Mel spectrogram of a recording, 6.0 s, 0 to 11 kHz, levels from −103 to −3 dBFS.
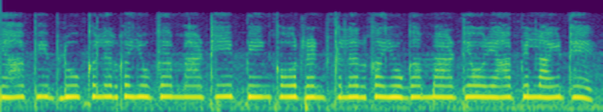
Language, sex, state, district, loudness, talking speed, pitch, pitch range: Hindi, female, Himachal Pradesh, Shimla, -12 LUFS, 210 wpm, 330 Hz, 325-335 Hz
